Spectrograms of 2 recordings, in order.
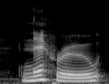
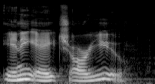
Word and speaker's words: Nehru: Last name is Nehru, Nehru.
